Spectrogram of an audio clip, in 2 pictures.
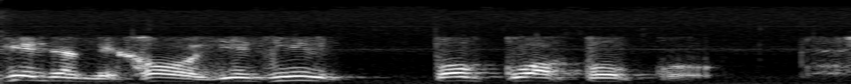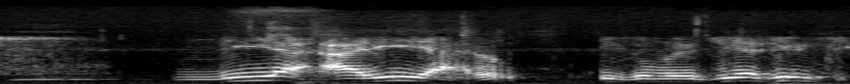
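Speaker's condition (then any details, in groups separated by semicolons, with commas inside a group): Down syndrome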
